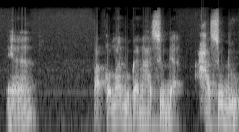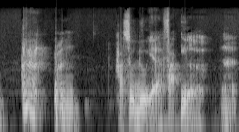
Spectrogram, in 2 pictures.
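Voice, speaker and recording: A man teaching a religious text in a live lesson, slowly explaining Arabic grammar and greeting viewers by name. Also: low voice, husky, poor audio. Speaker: Islamic teacher. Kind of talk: live-streamed kitab study lesson.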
